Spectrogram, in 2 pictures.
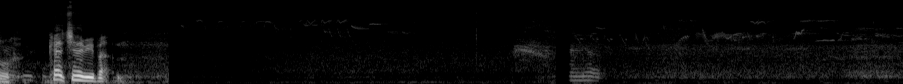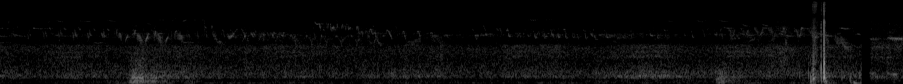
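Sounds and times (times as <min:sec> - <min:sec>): birds singing: 0:01.4 - 0:04.2, 0:05.1 - 0:18.0
outdoor hiss: 0:02.1 - 0:14.2, 0:16.6 - 0:18.0.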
